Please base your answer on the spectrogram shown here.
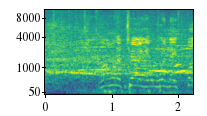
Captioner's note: crowd cheering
